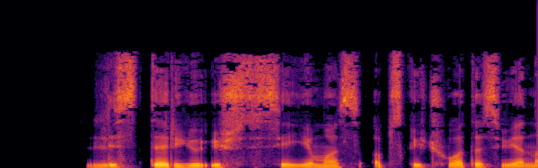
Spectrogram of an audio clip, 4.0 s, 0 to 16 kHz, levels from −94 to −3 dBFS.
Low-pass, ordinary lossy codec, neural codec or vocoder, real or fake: 14.4 kHz; MP3, 48 kbps; none; real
